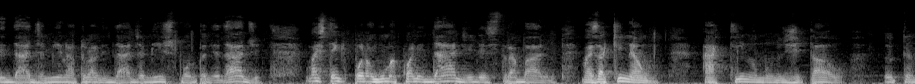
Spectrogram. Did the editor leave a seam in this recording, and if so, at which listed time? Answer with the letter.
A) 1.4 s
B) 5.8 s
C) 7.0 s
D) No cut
B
